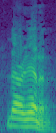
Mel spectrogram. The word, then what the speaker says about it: Narayanan: Narayanan.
